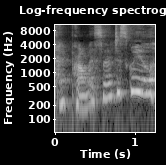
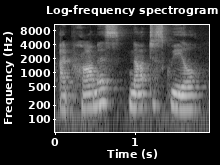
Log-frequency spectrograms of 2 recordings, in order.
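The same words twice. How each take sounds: First: Laughing, squeaky rise at the end; mock squeal. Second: Said in the usual way. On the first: Real, not acted. Vlogger vowing not to squeal, half squealing it. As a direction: pitch climbing high on "squeal". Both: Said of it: "I hate that so much when people squeal".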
